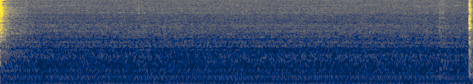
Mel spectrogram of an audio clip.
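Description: A single sharp click right at the start, then a steady low mechanical hum with a faint hiss.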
